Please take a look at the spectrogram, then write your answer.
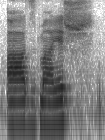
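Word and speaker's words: آزمائش: আচ্ছা, আজমায়েশ, আজমায়েশ শব্দের উচ্চারণ কেমন? আজমায়েশ, ঠিক আছে।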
